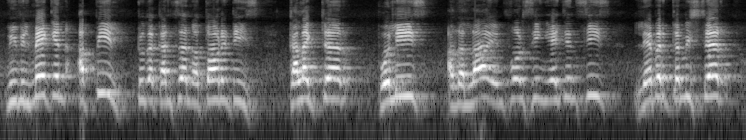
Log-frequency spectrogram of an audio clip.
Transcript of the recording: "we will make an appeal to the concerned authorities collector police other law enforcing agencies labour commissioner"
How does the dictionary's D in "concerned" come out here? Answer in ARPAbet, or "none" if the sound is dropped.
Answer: none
